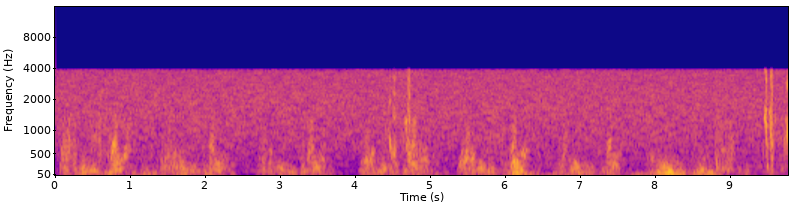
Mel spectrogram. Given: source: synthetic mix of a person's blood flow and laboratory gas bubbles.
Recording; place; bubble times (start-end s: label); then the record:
Doppler ultrasound of blood flow; precordium
0.76-0.83 s: bubbles
4.44-4.88 s: bubbles
8.79-9.06 s: bubbles
9.43-9.61 s: bubbles
9.70-9.79 s: bubbles
From the record:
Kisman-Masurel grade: 121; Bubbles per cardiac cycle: 1 to 2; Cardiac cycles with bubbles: 10 to 50%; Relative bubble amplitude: barely perceptible (0.100 to 0.250); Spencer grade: 2 (many but less than half of the cardiac periods contain bubble signals, singularly or in groups); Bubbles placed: anywhere in the cardiac cycle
